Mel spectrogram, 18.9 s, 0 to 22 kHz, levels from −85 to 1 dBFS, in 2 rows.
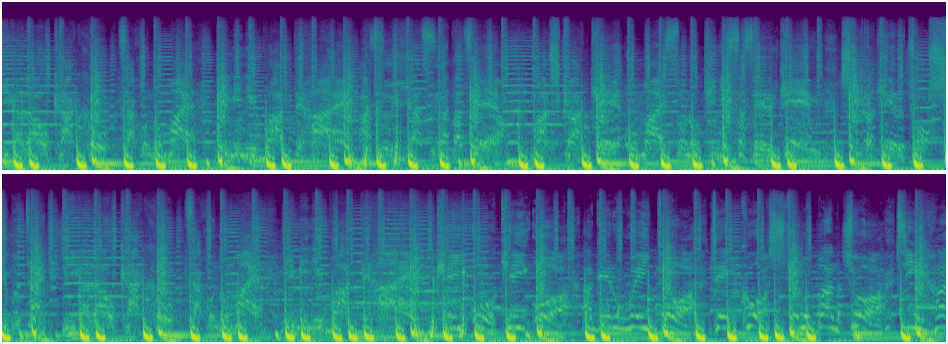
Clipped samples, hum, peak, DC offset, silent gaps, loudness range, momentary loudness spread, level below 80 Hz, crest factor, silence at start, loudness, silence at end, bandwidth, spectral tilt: under 0.1%; none; -2 dBFS; under 0.1%; none; 1 LU; 4 LU; -18 dBFS; 14 dB; 0 s; -17 LUFS; 0 s; 15 kHz; -6 dB/octave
